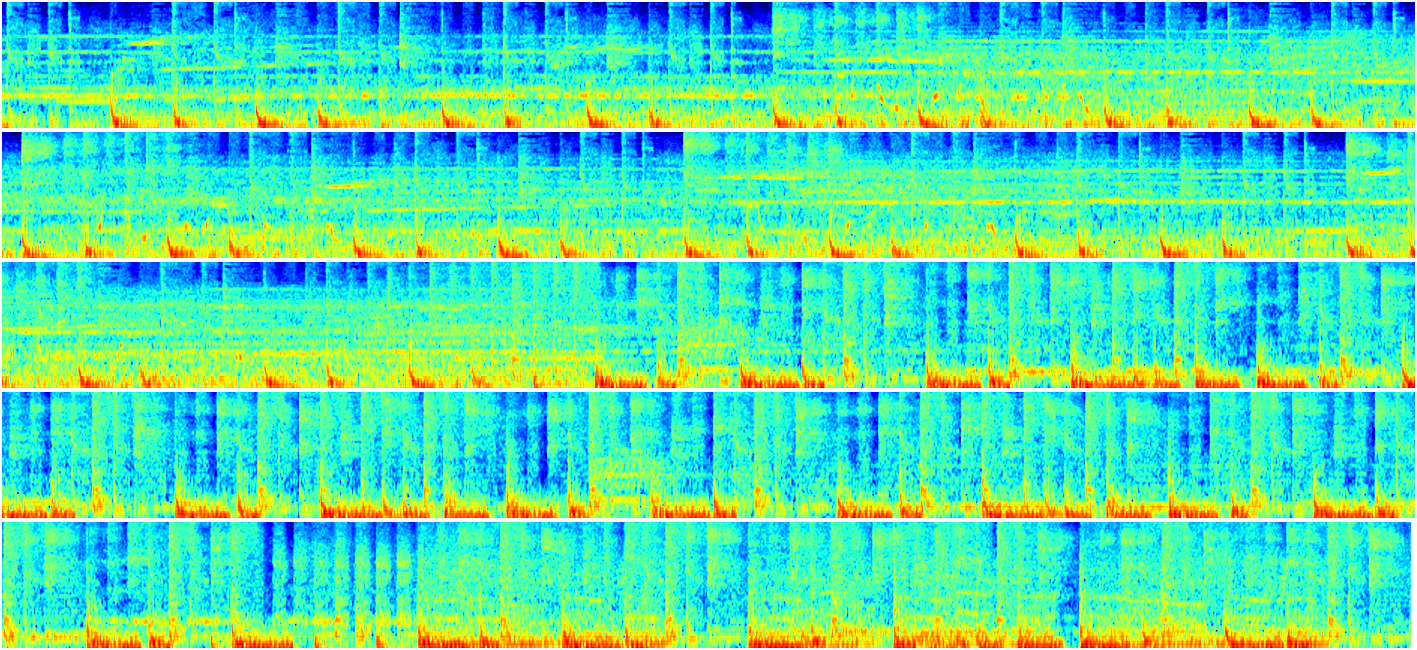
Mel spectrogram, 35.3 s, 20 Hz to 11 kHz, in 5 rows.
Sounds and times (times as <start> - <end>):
Music: 0.0 - 35.3.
